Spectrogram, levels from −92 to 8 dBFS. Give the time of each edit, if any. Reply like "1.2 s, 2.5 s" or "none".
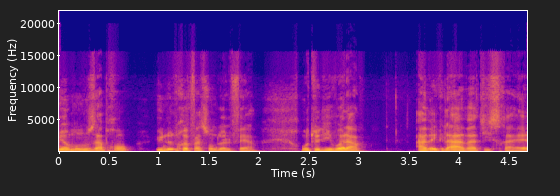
none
